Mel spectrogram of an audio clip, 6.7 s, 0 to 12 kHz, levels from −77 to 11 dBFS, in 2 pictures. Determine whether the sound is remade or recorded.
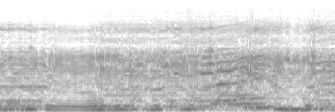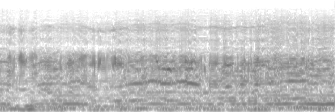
remade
